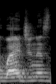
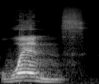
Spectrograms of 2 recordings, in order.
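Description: First: Every written letter of the word is pronounced. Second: Some written letters of the word are silent. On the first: The speaker calls it wrong. "Ignora o que está escrito ali, não é Wednesday não" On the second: The speaker calls it right. "É Wednesday"

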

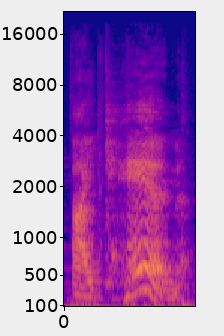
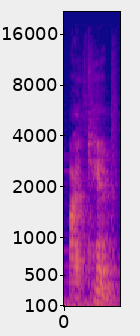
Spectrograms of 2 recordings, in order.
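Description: First: The word can is stressed with a full vowel. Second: The word can is weak with a schwa.

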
